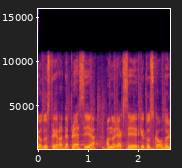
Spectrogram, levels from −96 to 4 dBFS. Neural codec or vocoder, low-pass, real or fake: none; 10.8 kHz; real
